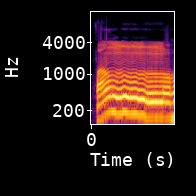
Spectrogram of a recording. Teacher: میم مشدد غنہ ہوگا، غنہ کی مقدار 1 الف ہے۔ فَأُمُّهُ، ہا کے اوپر الٹا پیش ہے، الٹا پیش قائم مقام ہے وا مدہ کے، اس لیے الٹا پیش کو 1 الف کے برابر کھینچ کر پڑھیں گے۔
